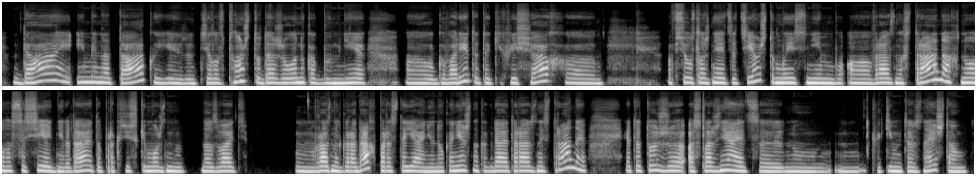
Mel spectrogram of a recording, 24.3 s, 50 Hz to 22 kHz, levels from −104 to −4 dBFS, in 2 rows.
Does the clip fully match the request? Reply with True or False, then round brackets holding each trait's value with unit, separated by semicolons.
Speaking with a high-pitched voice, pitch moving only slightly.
True (205 Hz; 2.0 semitones)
